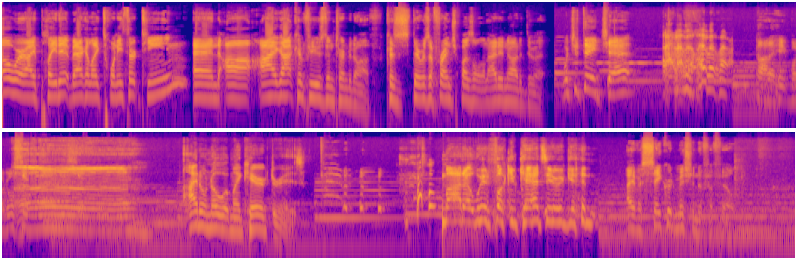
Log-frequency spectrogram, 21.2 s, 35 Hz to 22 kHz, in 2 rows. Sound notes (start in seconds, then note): 10.7 moans; 10.7 growls; 14.8 laugh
